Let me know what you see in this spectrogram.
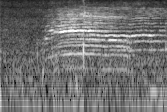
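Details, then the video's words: Srintil the cat crying for food: a single sustained, loud meow rising then holding steady for over a second, bright and strongly harmonic, over a quiet room background. "TERIAKAN SRINTIL MINTA MAKAN BIKIN TELINGA SAKIT"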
